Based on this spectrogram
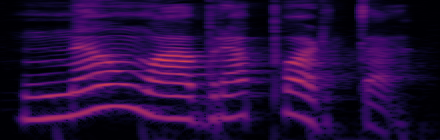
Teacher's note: Instead of splitting abra a, we put them together and it sounded like não abra porta.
